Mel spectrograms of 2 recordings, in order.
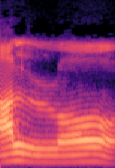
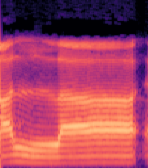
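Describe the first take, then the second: First: "আল্লাহ" with a rounded, heavy "lo"; thick Allah. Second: "আল্লাহ" with a long light "laa"; thin Allah. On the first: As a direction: slowly say "Al-lo" for "আল্লাহ". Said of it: "যদি ল উচ্চারণ করি তাহলে পুর". ("আল্লাহ" পুর করে, "আল্ল") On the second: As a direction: draw out an open, thin "Al-laa". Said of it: "লা করে পড়তে হবে". ("আল্লাহ" বারিক করে, টেনে "আল্লা") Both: Shown as a demonstration.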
